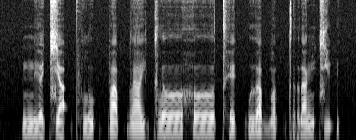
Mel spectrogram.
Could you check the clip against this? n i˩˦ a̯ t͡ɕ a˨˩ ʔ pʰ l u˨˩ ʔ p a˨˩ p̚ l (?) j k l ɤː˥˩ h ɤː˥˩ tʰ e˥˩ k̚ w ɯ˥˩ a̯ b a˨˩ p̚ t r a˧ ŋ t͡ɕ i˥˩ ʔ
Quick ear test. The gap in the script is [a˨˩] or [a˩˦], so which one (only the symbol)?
a˨˩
